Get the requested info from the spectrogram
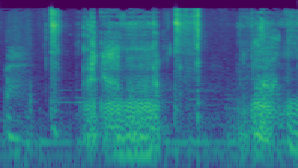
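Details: Play-fighting French Bulldog, roughhousing with its owner, gives a sustained low rumbling growl that swells and fades over a few seconds, punctuated by sharp snorting bursts and scuffling noise.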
